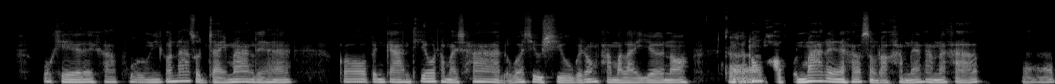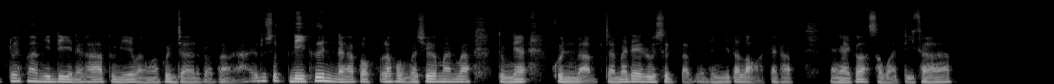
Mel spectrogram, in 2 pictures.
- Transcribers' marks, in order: none
- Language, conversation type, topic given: Thai, advice, ทำไมฉันถึงรู้สึกว่าถูกเพื่อนละเลยและโดดเดี่ยวในกลุ่ม?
